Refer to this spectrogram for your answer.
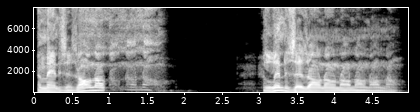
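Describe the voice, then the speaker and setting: An older man with a drawl hosts a relaxed livestream, reading viewers' comments aloud and answering them. His voice sits low and sounds worn. The sound is dry and close, with no room echo. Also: moderate pace. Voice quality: voice worn from years of trouble. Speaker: livestream host reading chat. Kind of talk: casual livestream chat.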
